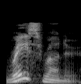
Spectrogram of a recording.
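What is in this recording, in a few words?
"racerunner", English, uk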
